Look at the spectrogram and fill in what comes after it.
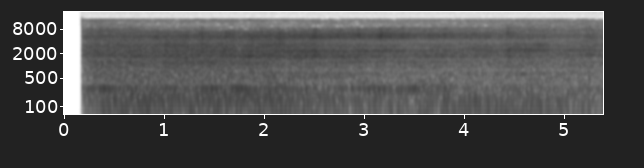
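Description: Train passing, a loud steady rumble with a steady hum that drops away about three and a half seconds in.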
